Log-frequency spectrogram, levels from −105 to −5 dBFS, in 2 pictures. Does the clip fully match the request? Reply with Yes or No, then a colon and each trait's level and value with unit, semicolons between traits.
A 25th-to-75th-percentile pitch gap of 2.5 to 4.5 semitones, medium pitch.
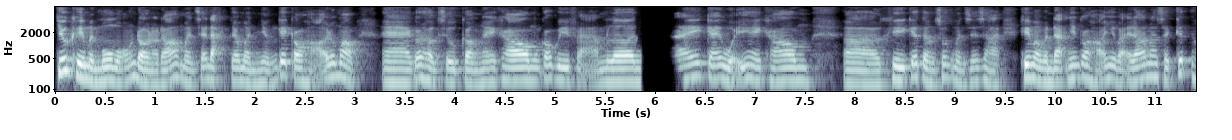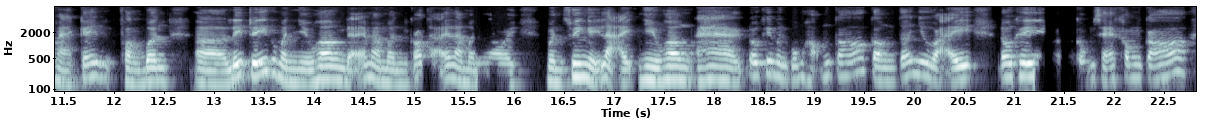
Yes: average, 3.8 semitones; medium, 160 Hz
